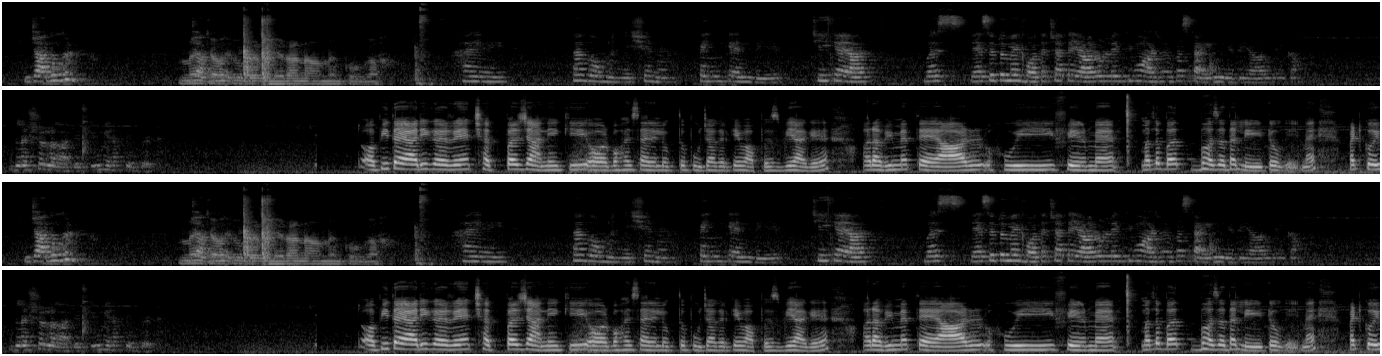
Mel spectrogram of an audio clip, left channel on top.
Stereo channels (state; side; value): identical; both; correlation 1.00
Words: जादूगर? मैं जादूगर, मेरा नाम है गोगा। हाय, क्या कॉम्बिनेशन है, पिंक एंड ये। ठीक है यार, बस वैसे तो मैं बहुत अच्छा तैयार हो लेती हूँ, आज मेरे पास टाइम नहीं है तैयार होने का। ब्लशर लगा देती हूँ, मेरा फेवरेट। तो अभी तैयारी कर रहे हैं छत पर जाने की, और बहुत सारे लोग तो पूजा करके वापस भी आ गए हैं। और अभी मैं तैयार हुई, फिर मैं मतलब बहुत ज़्यादा लेट हो गई मैं, बट कोई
